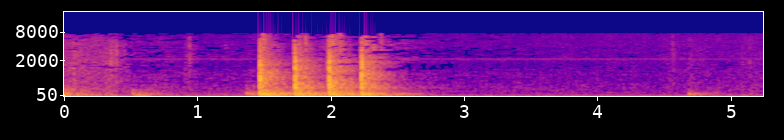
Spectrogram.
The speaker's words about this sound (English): Do you think we should knock? Yeah.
